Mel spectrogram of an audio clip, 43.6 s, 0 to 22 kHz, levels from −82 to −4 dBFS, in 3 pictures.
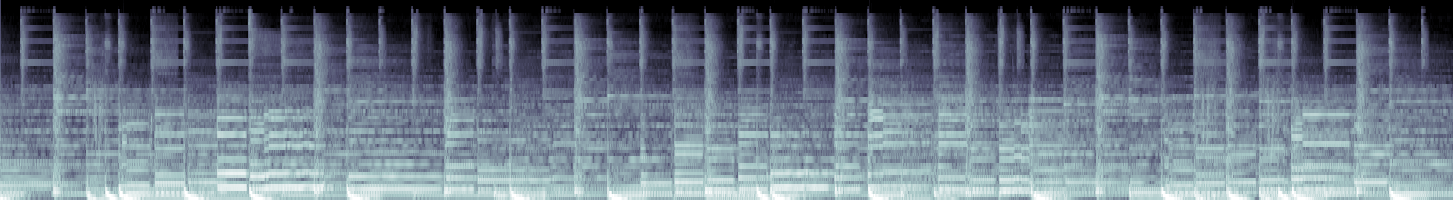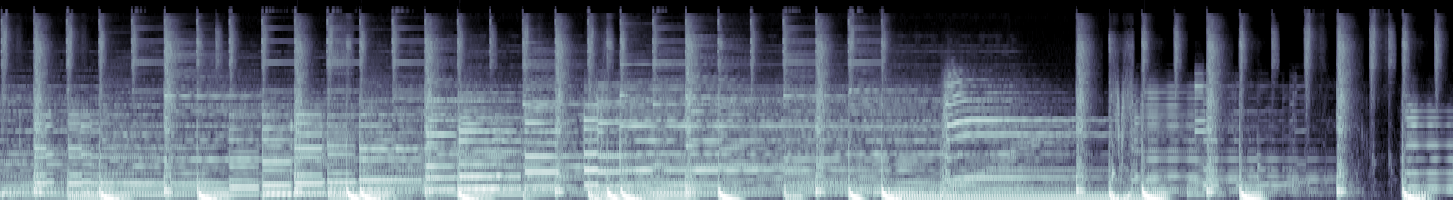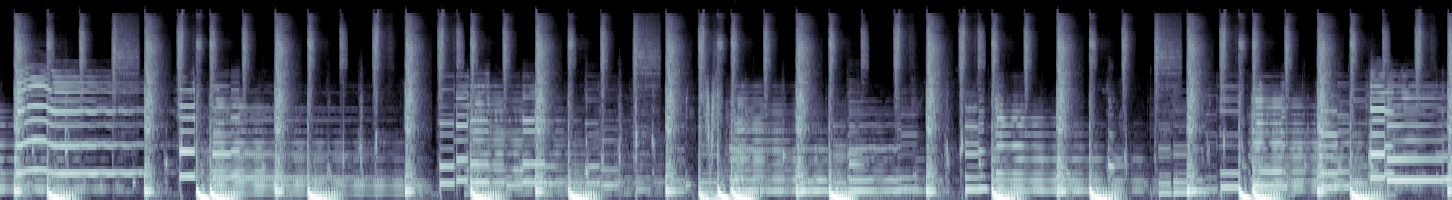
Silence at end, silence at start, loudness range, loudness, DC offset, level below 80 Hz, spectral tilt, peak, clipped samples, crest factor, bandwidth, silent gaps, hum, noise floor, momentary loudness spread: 0 s; 0 s; 4 LU; -13 LUFS; under 0.1%; -16 dBFS; -5.5 dB/octave; 0 dBFS; under 0.1%; 12 dB; 17.5 kHz; none; none; -32 dBFS; 10 LU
